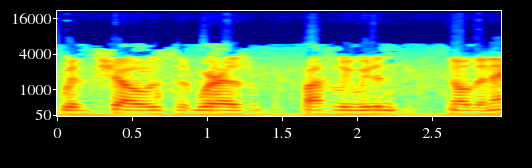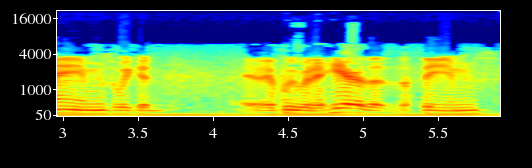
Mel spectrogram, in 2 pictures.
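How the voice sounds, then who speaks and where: A man chatting casually and haltingly as a panelist on a noisy 1960s radio broadcast. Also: mid-range voice, little pitch movement, phone-quality sound.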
